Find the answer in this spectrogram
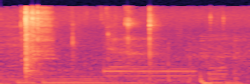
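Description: Small makeup items handled on a hard surface: one sharp click about a quarter second in, then a couple of lighter ticks, over background music.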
